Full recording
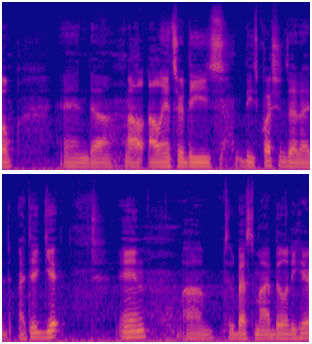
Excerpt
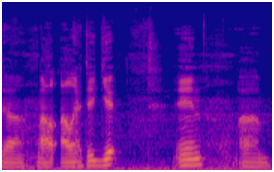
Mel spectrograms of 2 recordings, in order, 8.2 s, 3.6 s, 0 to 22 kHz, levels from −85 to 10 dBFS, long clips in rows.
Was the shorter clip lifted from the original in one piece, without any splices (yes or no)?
no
